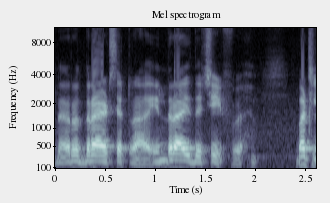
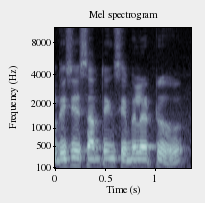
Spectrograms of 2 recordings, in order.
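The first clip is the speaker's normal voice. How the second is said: usual speaking voice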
